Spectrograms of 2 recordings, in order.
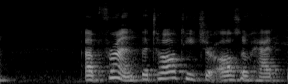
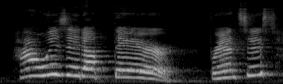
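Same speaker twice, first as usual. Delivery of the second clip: high, loud, slow call upward; 9 semitones higher, 6 dB louder, slower than usual. A narrator's reading. Boy calls up through the trap door to Frances. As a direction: call up into the attic. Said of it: "Howard called out".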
